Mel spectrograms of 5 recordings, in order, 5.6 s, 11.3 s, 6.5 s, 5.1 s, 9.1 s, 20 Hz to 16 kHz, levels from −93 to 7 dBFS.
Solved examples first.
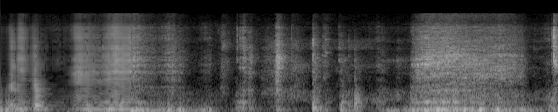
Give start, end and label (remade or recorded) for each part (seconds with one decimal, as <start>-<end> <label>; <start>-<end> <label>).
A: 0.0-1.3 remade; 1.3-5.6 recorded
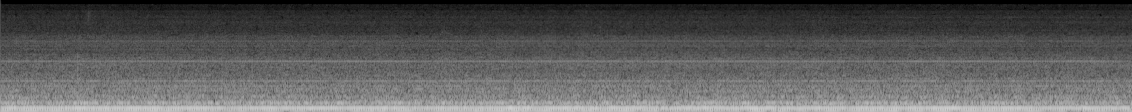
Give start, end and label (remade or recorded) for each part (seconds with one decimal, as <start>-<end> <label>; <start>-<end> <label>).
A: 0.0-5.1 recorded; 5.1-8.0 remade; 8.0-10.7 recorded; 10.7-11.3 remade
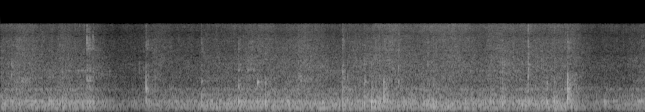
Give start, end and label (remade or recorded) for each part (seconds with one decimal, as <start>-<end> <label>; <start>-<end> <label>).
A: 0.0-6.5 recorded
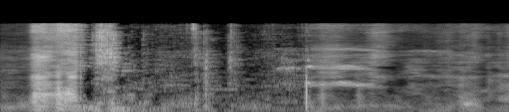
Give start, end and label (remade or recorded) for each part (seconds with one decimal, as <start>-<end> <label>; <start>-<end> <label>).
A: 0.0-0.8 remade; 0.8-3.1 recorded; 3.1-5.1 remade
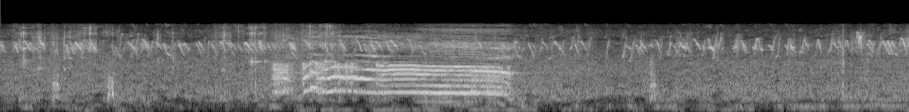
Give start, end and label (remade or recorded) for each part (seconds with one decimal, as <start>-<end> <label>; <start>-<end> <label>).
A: 0.0-9.1 remade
